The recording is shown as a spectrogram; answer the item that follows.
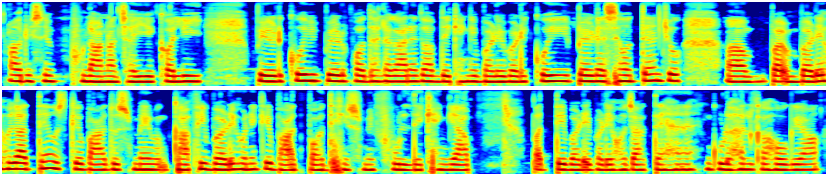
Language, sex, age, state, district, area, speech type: Hindi, female, 18-30, Uttar Pradesh, Jaunpur, rural, spontaneous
